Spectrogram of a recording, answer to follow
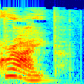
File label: "gripe", British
